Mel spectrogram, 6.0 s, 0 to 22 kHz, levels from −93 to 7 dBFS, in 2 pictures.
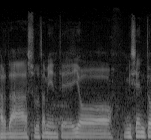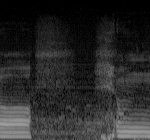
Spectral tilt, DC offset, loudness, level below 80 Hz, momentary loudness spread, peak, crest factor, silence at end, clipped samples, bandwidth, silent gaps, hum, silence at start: -6.5 dB/octave; under 0.1%; -37 LUFS; -56 dBFS; 20 LU; -22 dBFS; 16 dB; 0 s; under 0.1%; 18 kHz; none; none; 0 s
